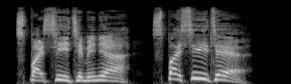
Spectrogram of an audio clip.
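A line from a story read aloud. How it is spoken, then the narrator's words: Frantic full-throated yelling. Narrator (Russian): Болейн заорал во всю глотку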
